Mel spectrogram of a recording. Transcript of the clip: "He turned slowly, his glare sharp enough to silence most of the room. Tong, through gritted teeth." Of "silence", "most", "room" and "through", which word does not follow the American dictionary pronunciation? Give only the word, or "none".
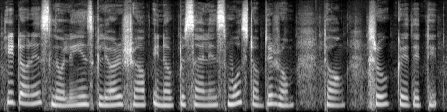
through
